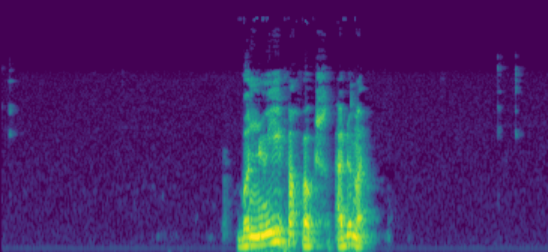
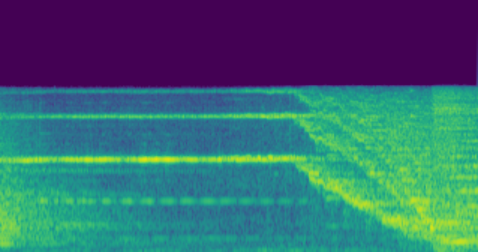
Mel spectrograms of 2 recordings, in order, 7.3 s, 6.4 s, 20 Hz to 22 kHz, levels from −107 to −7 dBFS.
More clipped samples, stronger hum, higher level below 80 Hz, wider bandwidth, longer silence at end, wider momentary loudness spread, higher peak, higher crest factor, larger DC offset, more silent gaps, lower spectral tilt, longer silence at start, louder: neither; neither; second, -54 dBFS vs -48 dBFS; first, 7 kHz vs 5.4 kHz; first, 2.4 s vs 0 s; first, 11 LU vs 5 LU; first, -2 dBFS vs -6 dBFS; first, 18 dB vs 12 dB; neither; neither; first, -8 dB/octave vs -4.5 dB/octave; first, 3.15 s vs 0 s; first, -14 LUFS vs -18 LUFS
